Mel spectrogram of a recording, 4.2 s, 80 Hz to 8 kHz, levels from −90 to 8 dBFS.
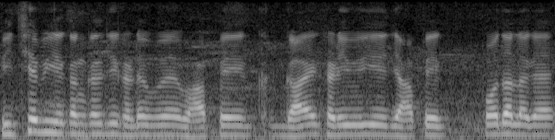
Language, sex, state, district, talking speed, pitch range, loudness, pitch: Hindi, male, Jharkhand, Sahebganj, 300 wpm, 150-165 Hz, -26 LUFS, 155 Hz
